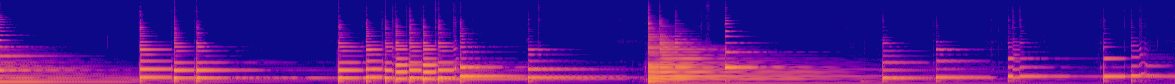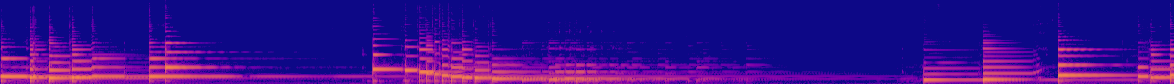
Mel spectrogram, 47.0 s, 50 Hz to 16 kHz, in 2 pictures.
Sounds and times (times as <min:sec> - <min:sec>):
Acoustic guitar: 0:00.0 - 0:46.9
Strum: 0:00.0 - 0:46.9.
